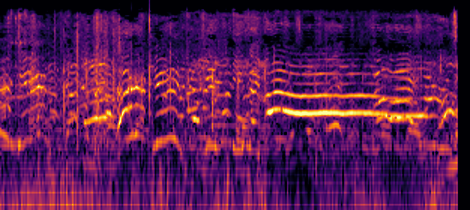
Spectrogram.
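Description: Spectators shouting and cheering, several voices overlapping in rising and falling yells, as a runner advances on a base hit. Near the middle one voice takes up a long, held yell that carries on to the end.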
